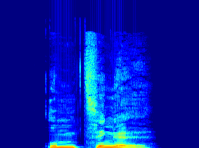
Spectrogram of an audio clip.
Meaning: inflection of umzingeln: 1. first-person singular present 2. singular imperative
- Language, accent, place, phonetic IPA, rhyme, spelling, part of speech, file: German, Germany, Berlin, [ʊmˈt͡sɪŋl̩], -ɪŋl̩, umzingel, verb, De-umzingel.ogg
